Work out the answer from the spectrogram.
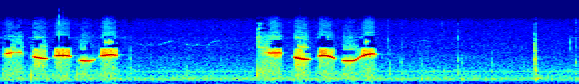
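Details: A white-browed scrub robin sings at sunrise in the dawn chorus on a cold morning on safari: two phrases of five clear whistled notes, each sliding up or down, about a second and a half apart.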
